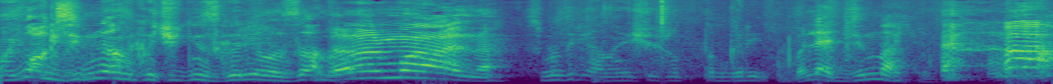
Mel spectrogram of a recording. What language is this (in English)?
Russian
